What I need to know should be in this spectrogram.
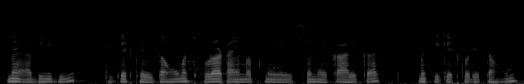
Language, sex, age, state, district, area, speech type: Hindi, male, 30-45, Madhya Pradesh, Betul, rural, spontaneous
